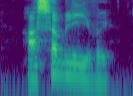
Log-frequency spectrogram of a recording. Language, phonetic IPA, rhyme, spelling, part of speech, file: Belarusian, [asaˈblʲivɨ], -ivɨ, асаблівы, adjective, Be-асаблівы.ogg
- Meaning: peculiar, special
